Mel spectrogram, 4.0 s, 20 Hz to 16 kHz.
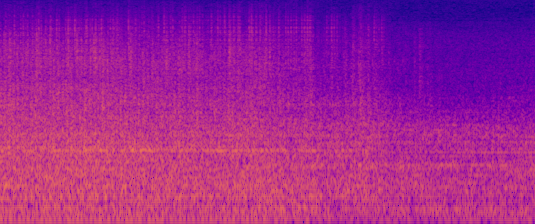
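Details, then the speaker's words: Diesel Bandit 200XP wood chipper: smooth whooshing rush slowly fading as the heavy cutting disc freewheels after the clutch is released. Disc coasting down after clutch disengaged; normal. "now you're hearing that you're hearing that disc in there still spinning so that's that's the idea behind releasing and disengaging the clutch"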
